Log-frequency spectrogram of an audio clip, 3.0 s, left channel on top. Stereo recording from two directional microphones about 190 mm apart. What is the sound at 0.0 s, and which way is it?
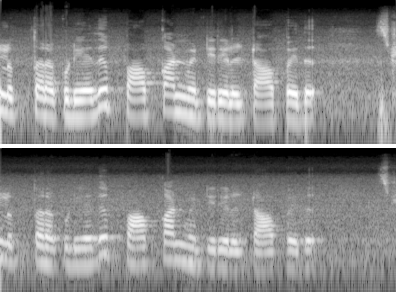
A woman's voice, 35° left (ahead or behind).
